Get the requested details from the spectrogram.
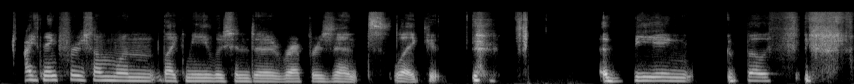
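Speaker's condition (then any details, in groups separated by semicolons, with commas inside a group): No condition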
